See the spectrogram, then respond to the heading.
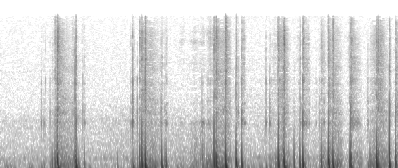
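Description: Small empty paper cups held sideways, one in each hand, are tapped and scratched on their outer walls with fingertips and nails. Quick, dry taps come in irregular clusters, with a soft papery thump and bright crackly scratching edges. Each sound dies away almost instantly.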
